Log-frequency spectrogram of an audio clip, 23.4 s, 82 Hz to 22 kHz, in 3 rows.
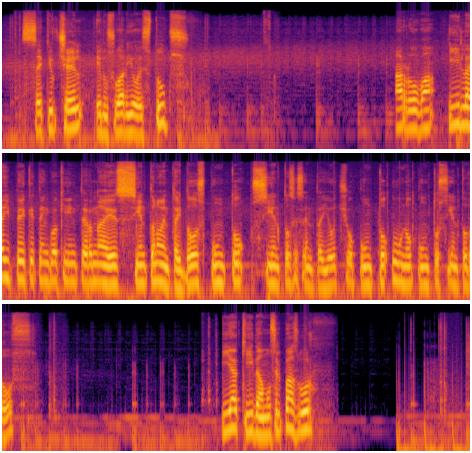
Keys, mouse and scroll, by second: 0.0-2.3 typing, 3.6 typing, 9.3-15.4 typing, 16.2 Return, 18.1-21.0 typing, 22.7 typing.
